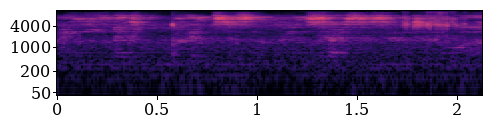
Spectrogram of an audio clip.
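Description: Television drama soundtrack: quiet dialogue between actors over soft background music.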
